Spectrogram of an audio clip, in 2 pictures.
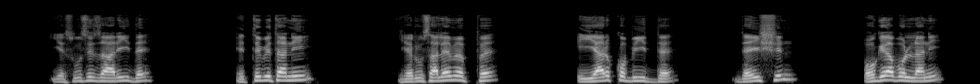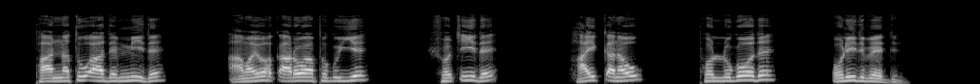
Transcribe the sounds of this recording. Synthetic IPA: jɛsuːs̬ɪzaːɾiːd̪ɛ | ɪt̪ːɪbɪt̪ɐniː | jɛɾʊsaːleːmɛpːɛ | ɪjːɐɾkːɔbiːd̪ːɛ | d̪ɛjɪʃːɪn | ɔɡɪjaːbɔlːɐn | paːnːɐt̪uːaːd̪ɛmːiːd̪ɛ | ʔa̰mɐjɔwaːkʼaːɾɔwaːpːɛɡʊjːɛ | ʃɔt͡ʃʼːiːd̪ɛ | hɐjkʼːɐnɐw | pʰɔlːʊɡo̞ːd̪ɛ | ɔliːd̪ɪbe̞ːd̪ːɪnɔ

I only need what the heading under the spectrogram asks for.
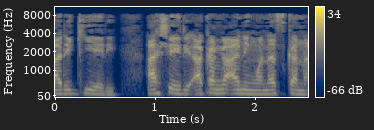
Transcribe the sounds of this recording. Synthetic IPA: aɾik̬ieːɾi | aʃeɾiʔakaŋɡaːnemwanasi̥kana

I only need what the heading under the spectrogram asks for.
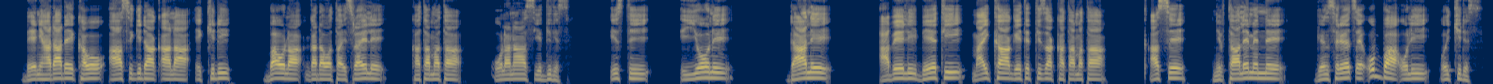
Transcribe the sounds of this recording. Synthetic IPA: beːnɪhɐd̪aːd̪ɛjkɐwɔaːsɪɡɪd̪akʼaːlaːʔɛkːɪd̪ɪ | bɐɔlɐɡɐd̪ɐwɐt̪ɐɪsɾaːʔɛlɛ | kɐt̪ɐmɐt̪ɐ | ɔlɐnaːsjɛd̪ːɪd̪ɛs | ʔɪst̪ːɪ | ɪjːo̞ːnɪ | d̪aːnɛ | ʔɐ̰be̞ːlɪbe̞ːt̪ɪmɐjkːaɡe̞ːt̪ɛt̪ːɪzɐkɐt̪ɐmɐt̪ɐ | kʼɐsːɛ | nɛbt̪aːlɛmɛnːɛ | ɡɛnsɪɾe̞ːt͡sʼɛʔʊbːaːʔɔliʔɔjkːɪd̪ɛs

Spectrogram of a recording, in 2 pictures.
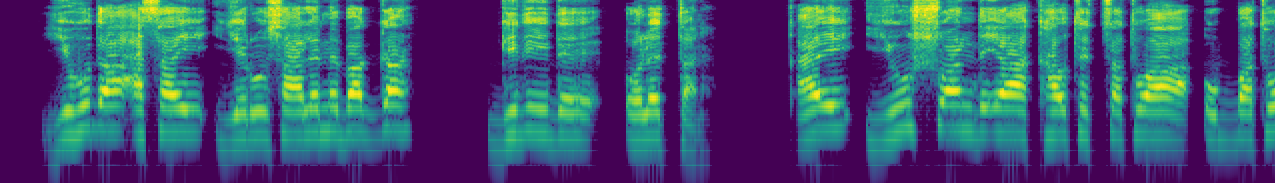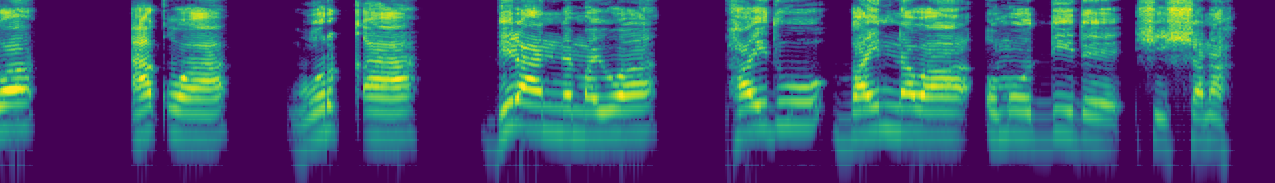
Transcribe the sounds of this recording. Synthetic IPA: jɪhʊd̪aːʔɐsɐjjɛɾʊsaːlɛmɛbɐɡːɐ | ɡɪd̪iːd̪ɛɔlɛt̪ːɐnɐ̰ | kʼɐjjuːʃːʊwaːnd̪ɛʔɪjaːkɐwʊt̪ɛt͡sːɐt̪ʊwaːʊbːɐt̪ʊwaː | ʔɐkʼʊwaː | wɔɾkʼːaː | bɪɾaːnːɛmɐjʊwaː | pʰɐjd̪uːbɐjnːɐwaːɔmo̞ːd̪ːiːd̪ɛʃiːʃːɐnɐ

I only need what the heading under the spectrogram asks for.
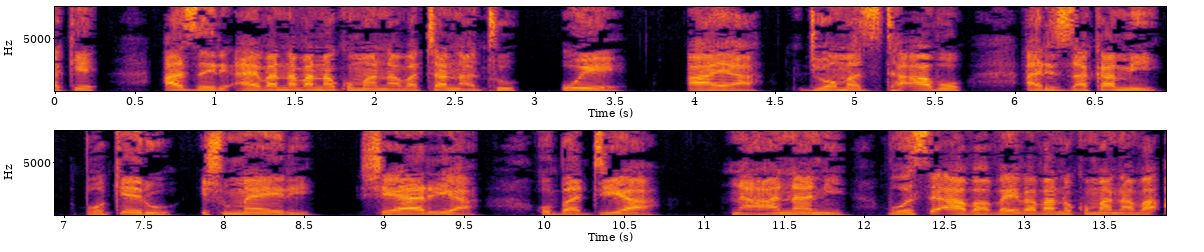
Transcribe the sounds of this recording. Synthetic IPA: ke | azeɾiʔaiʋanaʋanako̞manaʋatan̤aːtuː | je̞ | aja | ndʱio̞mazitaʔːʋo̞ | aɾizakami | bʱo̞ke̞ɾuiʃumaeɾi | ʃeaɾia | obʱadʱia | naɦanaːni | ʋo̞se̞aʋaʋaiʋaʋanako̞manaʋaʔ

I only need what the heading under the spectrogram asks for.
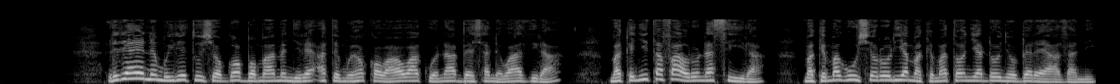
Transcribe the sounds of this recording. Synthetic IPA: ɾeɾeaɛnɛmoiɾeːtuoɕjɔɡɔbɔmaːmɛɲiɾɛʔatemwehɔkɔwaɔwakuɔnabɛɕanewaðiɾa | makeɲitafaoɾonasiːɾa | makemaɣuɕoɾoɾiamakematɔɲiadoɲobɛɾɛjaðani

